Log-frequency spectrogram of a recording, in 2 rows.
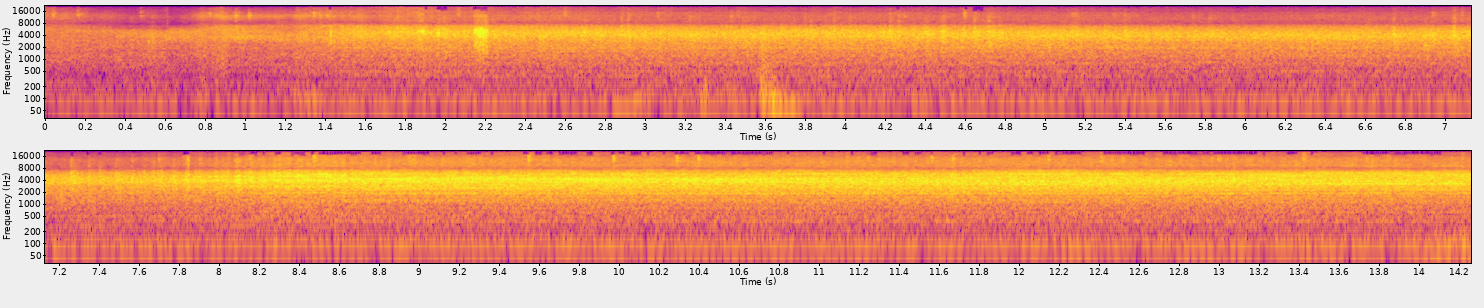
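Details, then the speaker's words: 2009 Toyota Sienna, front-wheel drive, 3.5 V6, in drive with the wheels off the ground spinning on light throttle up to about 1,500 rpm. A steady drone builds on one front side. A worn front wheel bearing is suspected, not confirmed. "Yeah, I hear the sound coming from this side, but I don't hear nothing here."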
